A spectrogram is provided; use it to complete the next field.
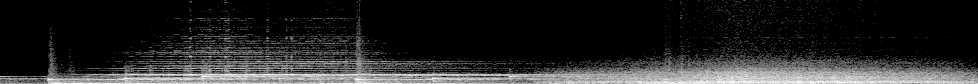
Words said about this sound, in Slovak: Sme v aute a inak celkom tiché auto, takže čo to je nejaký hybrid?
